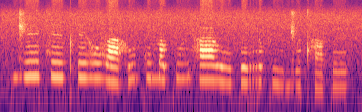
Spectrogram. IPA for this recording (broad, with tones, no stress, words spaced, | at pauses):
d͡ʒeː˦ t͡seː˦pʰe˦ɣʊ˦ vaː˨huː˦ku˦ma˦ kʷiː˦ haː˦ɣuː˨pe˦rʊ˦ kiː˨d͡ʒʊ˦˨tʰã˨ pe˦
